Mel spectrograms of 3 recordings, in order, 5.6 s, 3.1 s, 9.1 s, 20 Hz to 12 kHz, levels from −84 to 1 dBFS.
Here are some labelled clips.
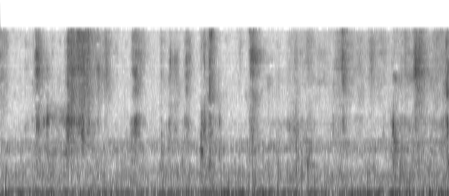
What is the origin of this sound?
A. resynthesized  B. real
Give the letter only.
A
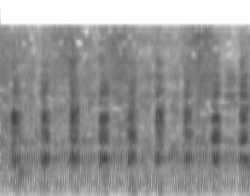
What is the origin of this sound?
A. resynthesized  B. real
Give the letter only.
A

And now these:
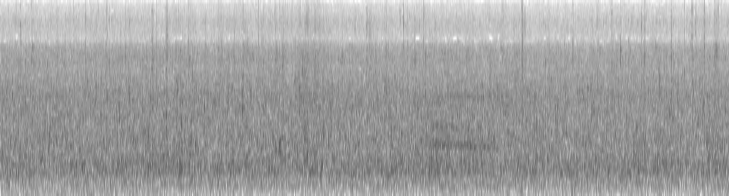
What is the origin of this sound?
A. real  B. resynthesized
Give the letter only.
A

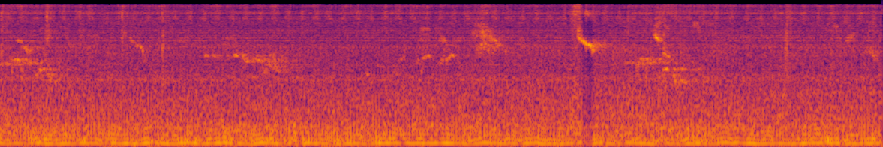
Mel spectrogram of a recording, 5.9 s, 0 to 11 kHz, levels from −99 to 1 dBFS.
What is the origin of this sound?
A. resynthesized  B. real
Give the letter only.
A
